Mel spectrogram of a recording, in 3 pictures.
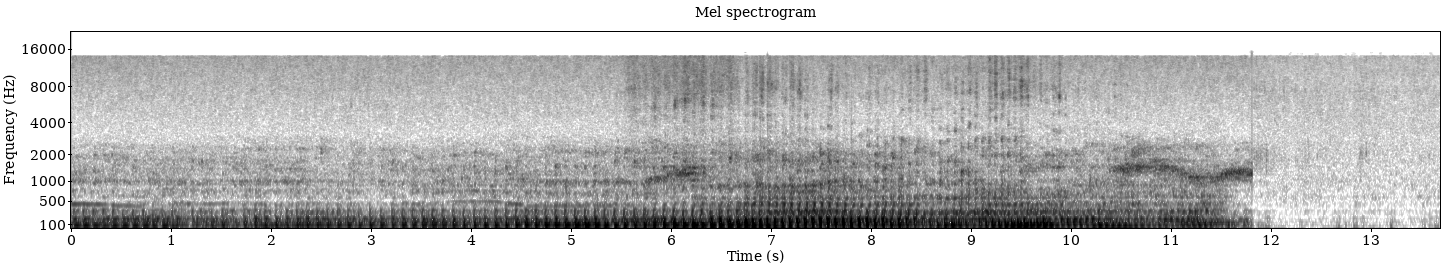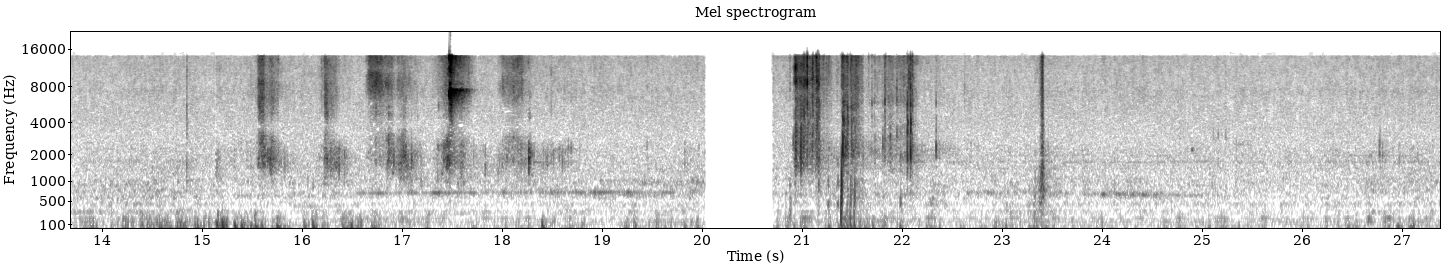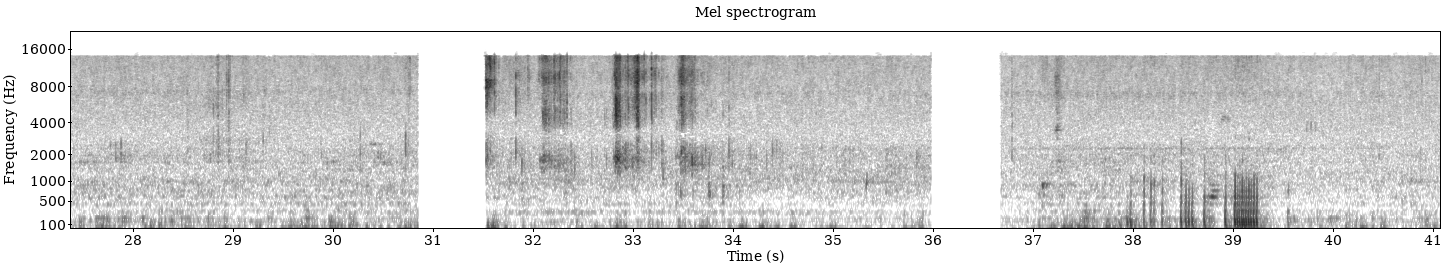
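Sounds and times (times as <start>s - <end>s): sharp shoe scrape: 15.5s - 18.4s
footsteps scuffing on concrete: 15.5s - 18.6s, 31.5s - 34.1s.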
